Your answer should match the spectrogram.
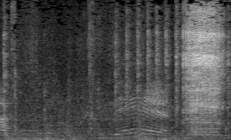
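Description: Steady wind and engine noise on a small fishing boat, with a person's voice rising and falling in pitch once, about a second in, and a short rush of noise near the end.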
